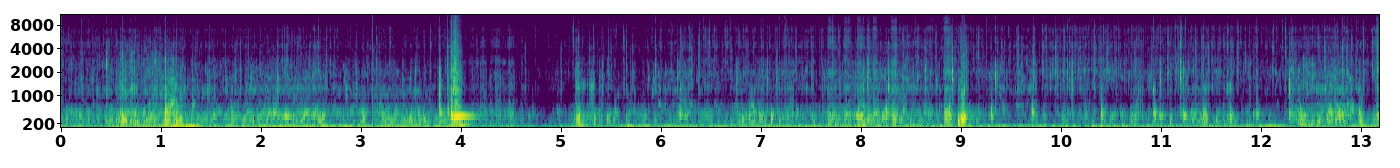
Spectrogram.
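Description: Muffled underwater churning and gurgling of water around a diver's camera, with one sharp knock about four seconds in and scattered smaller clicks.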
